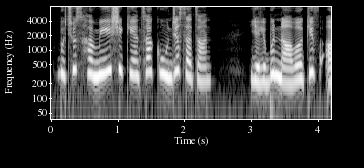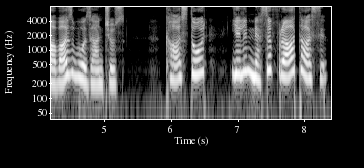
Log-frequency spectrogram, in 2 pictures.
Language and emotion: Kashmiri, fearful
